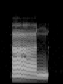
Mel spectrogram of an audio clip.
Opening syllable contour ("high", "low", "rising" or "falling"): falling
